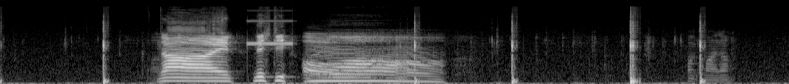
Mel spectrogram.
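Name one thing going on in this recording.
A ball is struck repeatedly with short, sharp thumps.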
